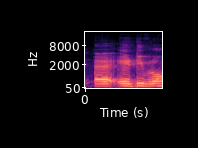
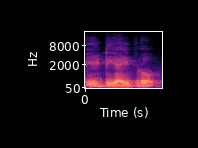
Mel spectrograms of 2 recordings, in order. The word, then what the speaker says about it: ATI Pro: मैं कई जगह जाता हूँ तो कई लोग कहते हैं जैसे 80 Pro हम यूज़ कर रहे हैं, मैं तो 80 Pro कौन सा ब्रांड आ गया, देन बोलते हैं ATI Pro।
